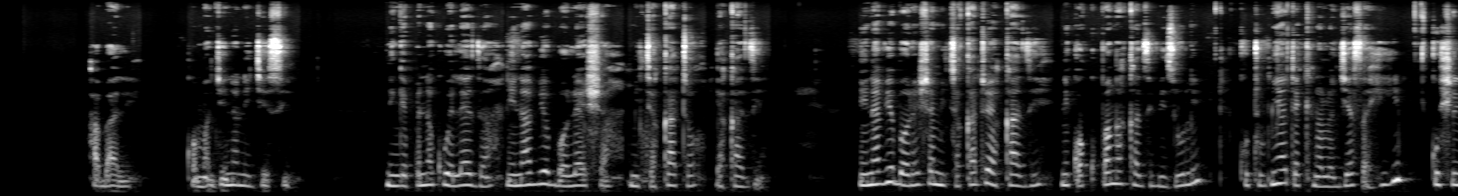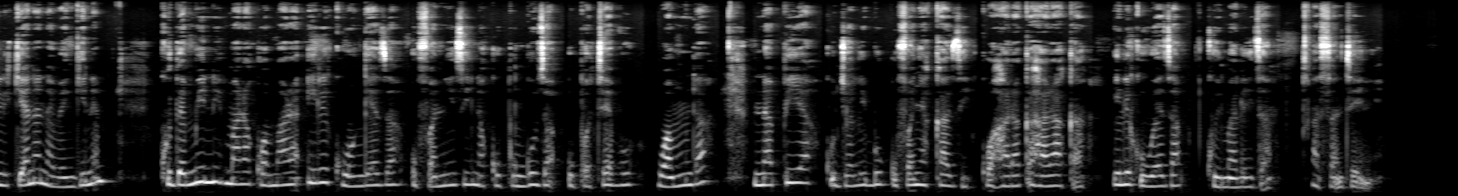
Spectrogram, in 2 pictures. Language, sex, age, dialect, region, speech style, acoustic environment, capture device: Swahili, female, 35-44, Kenya - Nairobi Sheng-influenced, Kenya, relaxed, silence, mobile / Linux / Chrome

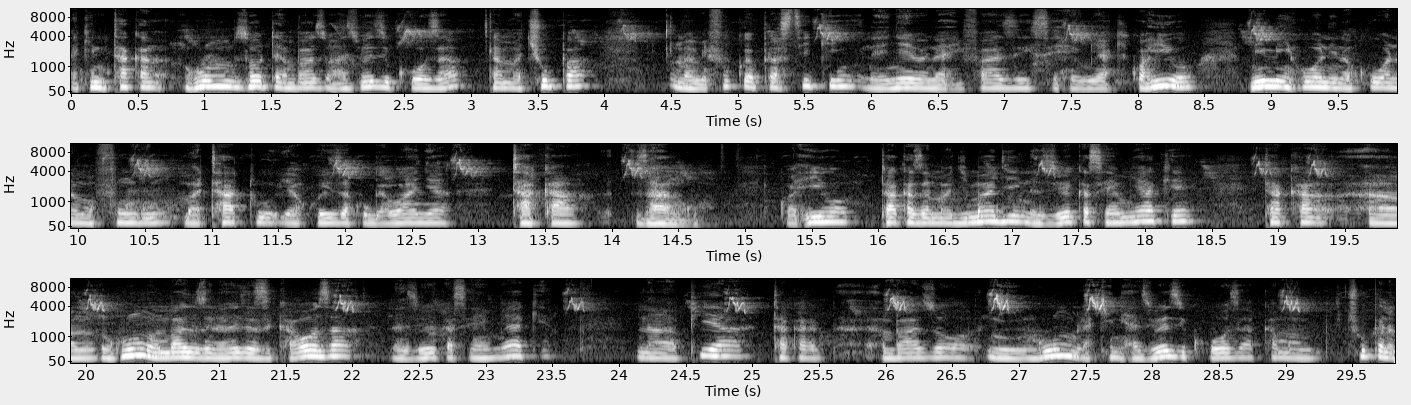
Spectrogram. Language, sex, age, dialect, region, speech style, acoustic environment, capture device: Swahili, male, 45-54, Kenya - Nairobi Sheng-influenced, Kenya, relaxed, silence, desktop / Linux / Chrome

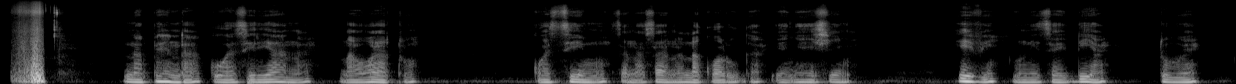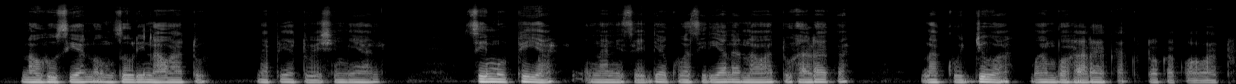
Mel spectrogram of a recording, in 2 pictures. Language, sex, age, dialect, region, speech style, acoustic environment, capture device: Swahili, male, 25-34, Kenya - Mombasa, Kenya, relaxed, nature; silence, mobile / Linux / Chrome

